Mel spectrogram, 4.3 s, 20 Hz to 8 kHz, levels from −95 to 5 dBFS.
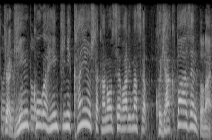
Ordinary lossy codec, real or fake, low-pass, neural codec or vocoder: none; real; 7.2 kHz; none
